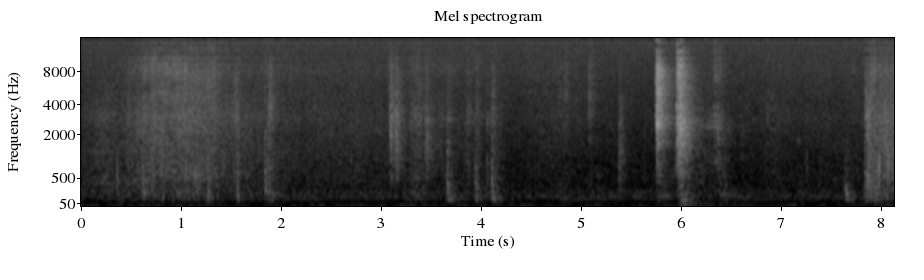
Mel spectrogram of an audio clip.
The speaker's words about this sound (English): I do not want to hear the laundry beeping anymore. Sorry, guys, had to close the door.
